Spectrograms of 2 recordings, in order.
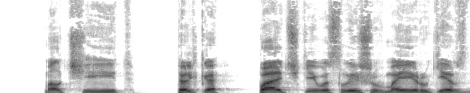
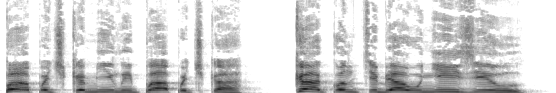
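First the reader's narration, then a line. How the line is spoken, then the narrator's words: Sobbing. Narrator (Russian): Зарыдал тут и яс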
